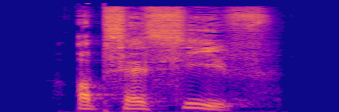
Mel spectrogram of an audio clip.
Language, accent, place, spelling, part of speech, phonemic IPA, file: German, Germany, Berlin, obsessiv, adjective, /ɔpsɛˈsiːf/, De-obsessiv.ogg
- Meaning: obsessive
